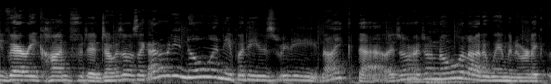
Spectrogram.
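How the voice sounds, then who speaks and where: Soft-spoken woman, thoughtful. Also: lowish voice. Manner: thoughtful, unhurried. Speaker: actress. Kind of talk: press junket interview.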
